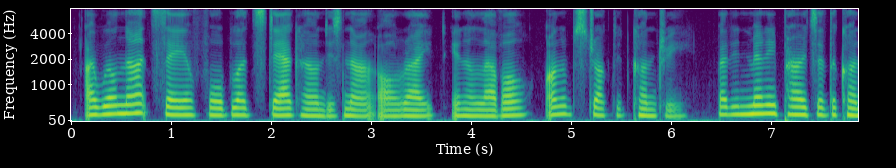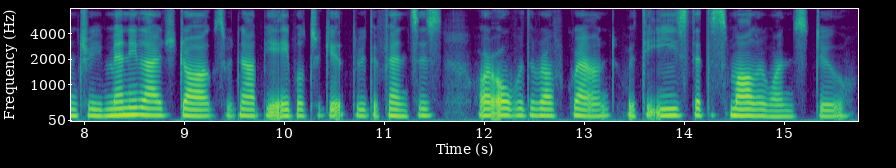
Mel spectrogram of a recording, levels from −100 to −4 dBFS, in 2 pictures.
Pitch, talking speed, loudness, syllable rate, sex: 180 Hz, 190 wpm, -20 LUFS, 4.3 syllables/s, female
